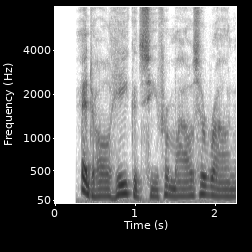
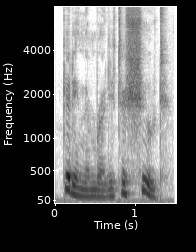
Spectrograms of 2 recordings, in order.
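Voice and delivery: ordinary delivery, nothing marked

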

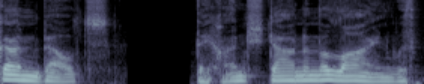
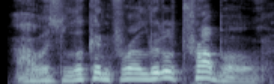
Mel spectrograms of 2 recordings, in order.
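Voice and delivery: lightly voiced outlaw, louder and quick; a hint of cowboy bluster; outlaw boss; 3 semitones higher, 7 dB louder, faster than usual. Outlaw boss looking for trouble, mild bluster.

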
